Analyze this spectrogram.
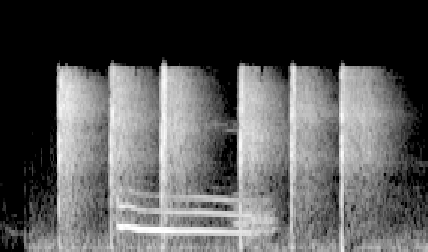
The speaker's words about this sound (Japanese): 禅上、禅の杖と書きますが、肩のところねね、あの途中でパンパンパンと叩いてもらうんですね。なかなかの強さに聞こえましたけど、ねところが、音ほどは痛くない。気持ちいいぐらい。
